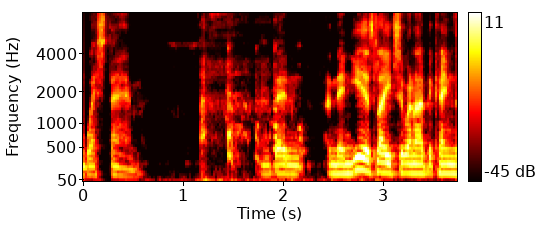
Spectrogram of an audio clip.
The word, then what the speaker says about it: West Ham: So when we moved to East London, she made sure that I was the only kid on our street that pronounced the H in West Ham.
